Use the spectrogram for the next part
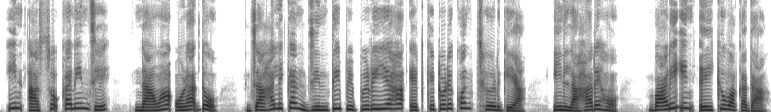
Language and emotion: Santali, fearful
